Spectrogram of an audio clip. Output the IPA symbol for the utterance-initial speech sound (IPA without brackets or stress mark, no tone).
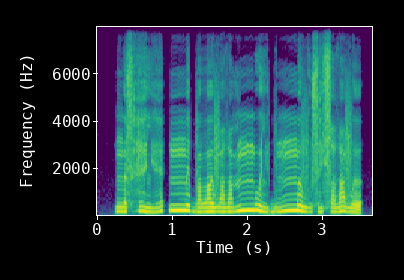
ŋ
